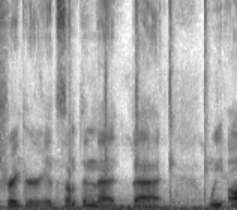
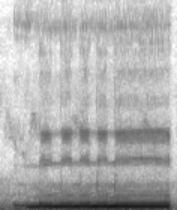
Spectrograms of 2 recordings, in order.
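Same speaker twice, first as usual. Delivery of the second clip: mocking me-me-me; 3 dB louder, slower than usual. Mocking a self-obsessed name.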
